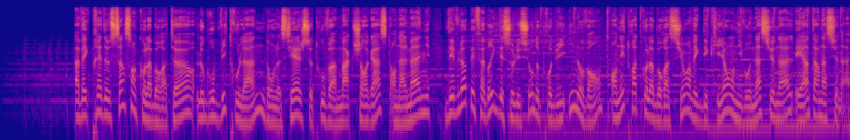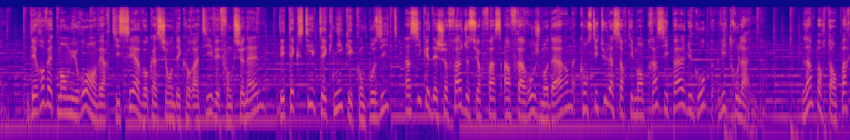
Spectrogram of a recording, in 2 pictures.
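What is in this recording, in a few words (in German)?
Französisch Image; Vitrulan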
